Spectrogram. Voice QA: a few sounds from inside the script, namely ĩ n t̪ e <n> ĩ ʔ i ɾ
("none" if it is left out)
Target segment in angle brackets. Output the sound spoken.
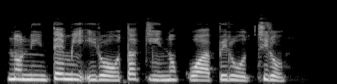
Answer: m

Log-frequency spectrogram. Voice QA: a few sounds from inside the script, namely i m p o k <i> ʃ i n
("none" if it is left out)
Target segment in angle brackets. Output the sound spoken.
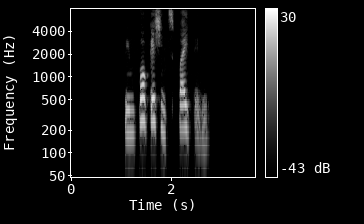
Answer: e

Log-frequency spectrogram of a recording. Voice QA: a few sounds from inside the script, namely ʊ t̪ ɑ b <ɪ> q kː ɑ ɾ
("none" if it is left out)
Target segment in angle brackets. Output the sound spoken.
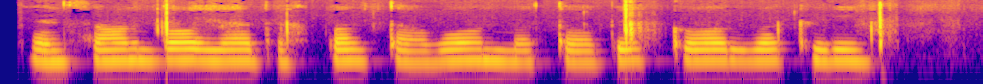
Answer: ɪ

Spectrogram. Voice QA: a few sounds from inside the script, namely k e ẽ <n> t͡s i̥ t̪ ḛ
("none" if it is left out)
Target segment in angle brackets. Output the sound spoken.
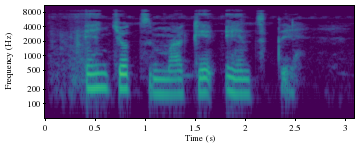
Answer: n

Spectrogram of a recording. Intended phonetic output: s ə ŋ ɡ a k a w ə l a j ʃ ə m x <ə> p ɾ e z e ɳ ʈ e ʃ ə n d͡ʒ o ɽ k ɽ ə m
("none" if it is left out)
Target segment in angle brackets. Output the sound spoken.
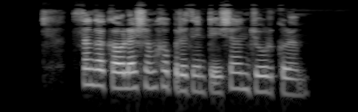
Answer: ə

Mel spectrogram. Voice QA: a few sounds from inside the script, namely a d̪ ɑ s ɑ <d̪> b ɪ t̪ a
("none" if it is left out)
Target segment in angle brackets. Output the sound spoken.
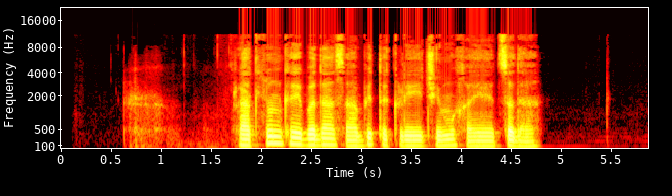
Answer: none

